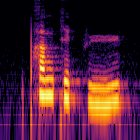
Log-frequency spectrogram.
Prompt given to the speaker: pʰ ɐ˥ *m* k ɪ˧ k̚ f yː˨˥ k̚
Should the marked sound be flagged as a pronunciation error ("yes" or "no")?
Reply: yes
